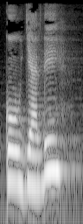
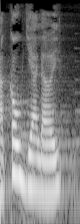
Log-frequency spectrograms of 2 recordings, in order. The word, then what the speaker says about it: Cù Già Ly: Cù Già Ly, tên một vị tỳ kheo, được phiên âm từ Phạn ngữ là Cô Ca Đi Ca, cũng đọc là Câu Già Lợi, là đệ tử đi theo Đề Bà Đạt Đa.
